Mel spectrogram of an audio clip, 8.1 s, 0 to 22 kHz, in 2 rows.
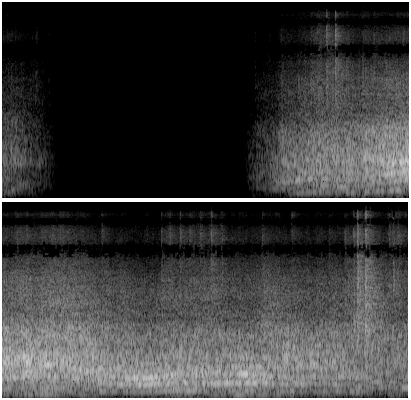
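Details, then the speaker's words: Carrera 1/32 slot car after truing the wheel for polyurethane tires, previously growly: brief silence then a smooth, even whir with no growl or rough rumble; running cleanly after repair. "So we'll see what it sounds like now. Way better. Way better."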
